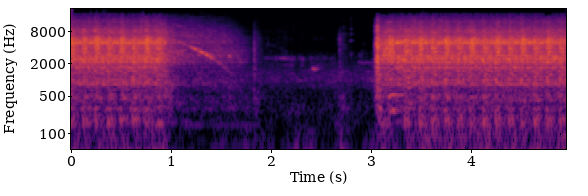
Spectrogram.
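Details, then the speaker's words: 1990 Mini ERA Turbo (262,000 miles) cranking on a newly fitted carb: starter whirs about four turns a second, pauses, cranks again without catching; engine flooded with fuel, no start. "so as you saw i was trying to crank it over get it started with the new carbon"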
